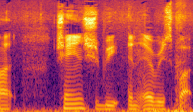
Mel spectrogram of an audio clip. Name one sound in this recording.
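Metal snow chains clink.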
